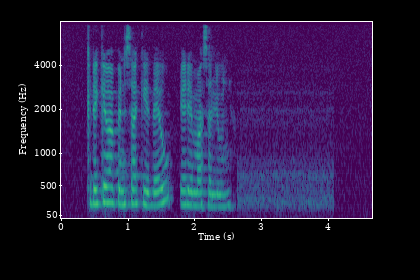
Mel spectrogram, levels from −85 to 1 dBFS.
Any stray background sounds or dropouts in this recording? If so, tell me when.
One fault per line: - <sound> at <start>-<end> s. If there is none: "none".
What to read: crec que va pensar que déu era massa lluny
none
